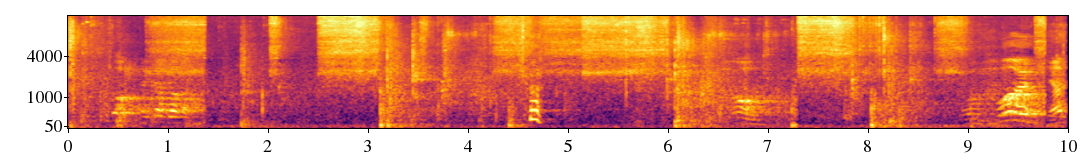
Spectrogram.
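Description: Trial bike and football on an indoor artificial-turf pitch: a few sharp thuds as the bike's wheels land and the ball is struck into the goal, with short voices between them, in a large hall.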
